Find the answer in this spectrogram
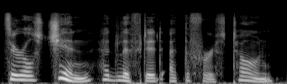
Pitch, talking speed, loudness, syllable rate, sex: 175 Hz, 165 wpm, -19 LUFS, 3.9 syllables/s, female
